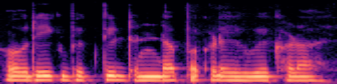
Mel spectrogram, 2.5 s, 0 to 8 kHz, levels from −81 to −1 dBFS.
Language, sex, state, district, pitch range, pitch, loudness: Hindi, male, Chhattisgarh, Raipur, 140-145 Hz, 140 Hz, -14 LUFS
